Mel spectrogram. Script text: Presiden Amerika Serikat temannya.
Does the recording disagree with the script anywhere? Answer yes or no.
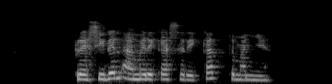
no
